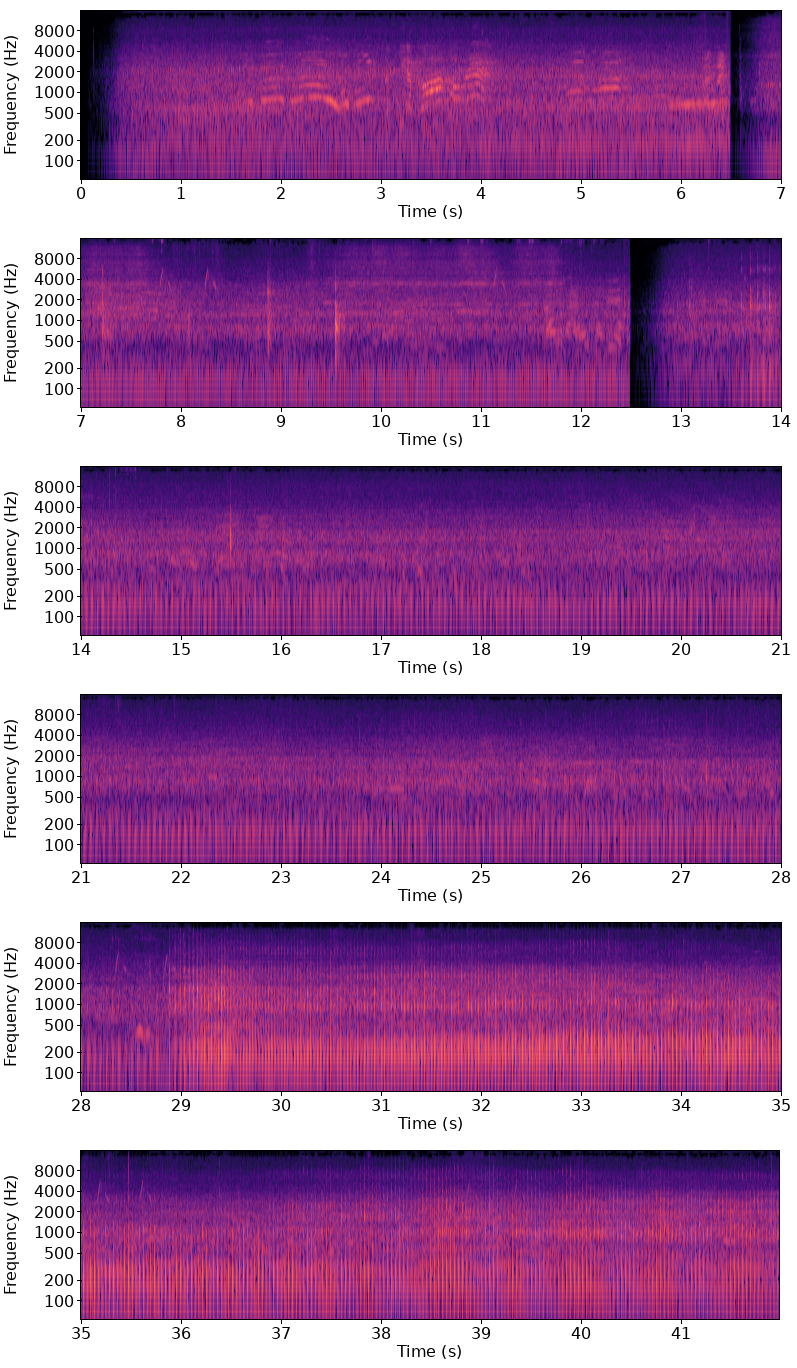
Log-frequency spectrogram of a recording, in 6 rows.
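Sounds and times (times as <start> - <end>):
ferry engine drone: 0.2 - 41.9
voices calling: 0.8 - 41.9
steady motor hum: 3.5 - 12.2.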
